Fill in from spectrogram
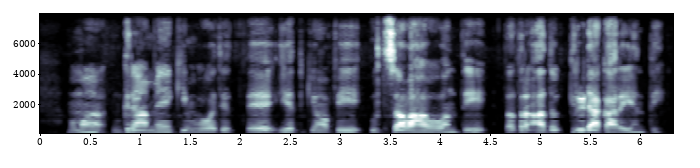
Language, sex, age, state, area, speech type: Sanskrit, male, 18-30, Odisha, rural, spontaneous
